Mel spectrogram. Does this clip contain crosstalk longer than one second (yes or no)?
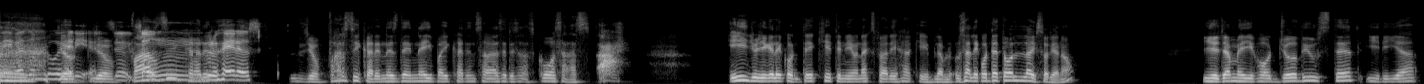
yes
